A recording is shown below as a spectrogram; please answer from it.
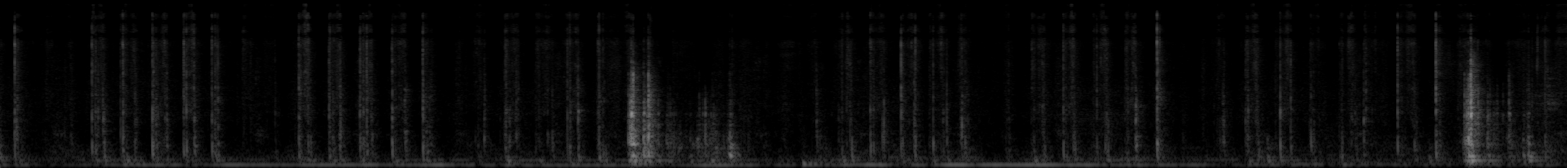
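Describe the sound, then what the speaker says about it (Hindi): Tarot cards being shuffled by hand in quick, crisp riffling bursts, with repeated soft slaps and flutters in an irregular rhythm, close and fairly quiet, with no talk. "मैंने कर ली है सफलिंग"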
